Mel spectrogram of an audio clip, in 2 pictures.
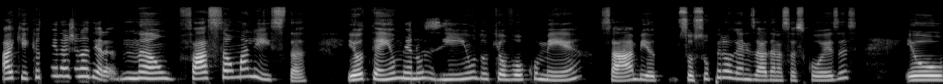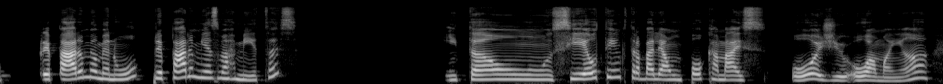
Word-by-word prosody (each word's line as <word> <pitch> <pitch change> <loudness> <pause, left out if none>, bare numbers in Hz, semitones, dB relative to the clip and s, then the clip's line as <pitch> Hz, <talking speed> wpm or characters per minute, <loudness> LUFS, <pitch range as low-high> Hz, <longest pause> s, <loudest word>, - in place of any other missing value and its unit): "Ai, 275 +2 +3
que 285 -2 -6
que 330 - -7
eu - - -8
tenho 390 +2 -9
na 380 0 -1
geladeira?". 355 - -2
Não, 270 0 +2
faça 280 +5 +3
uma 355 +3 -1
lista. 230 - -4 0.4
Eu 215 +4 +5
tenho 245 0 0
um 285 - -2
menuzinho 265 -1 -2
do 255 -2 -7
que 250 - -23
eu 225 - +2
vou 220 0 0
comer, 220 0 -3 0.2
sabe, 195 +5 +1 0.3
sou 210 -1 -2
super 255 +10 -5
organizada 230 -9 -2
nessas 190 -1 -6
coisas. 200 +10 -6 0.5
Eu 205 +1 +5 0.4
preparo 235 +2 +7
o - - -5
meu 325 -2 0
menu, 250 - -2
preparo 295 +4 +5
a - - -4
minhas 300 -3 -2
marmitas. 265 - -4 1.5
Então, 225 +1 0
se 255 +5 0
eu 250 +2 +4
tenho 335 +2 -6
que - - -24
trabalhar 245 -5 +1
um 220 0 -4
pouco 240 +3 -4
a - - -1
mais 205 -2 -1 0.2
hoje 190 -1 0
ou 185 +2 0
amanhã, 185 - -3
240 Hz, 155 wpm, -20 LUFS, 210-280 Hz, 1.5 s, preparo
